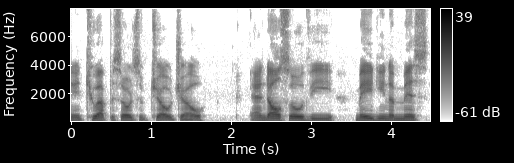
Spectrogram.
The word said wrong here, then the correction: Made in Abyss: I keep mispronouncing this episode. I don't know why. I said Made in a Miss. Made in Abyss...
